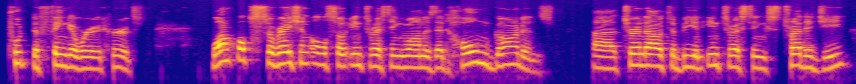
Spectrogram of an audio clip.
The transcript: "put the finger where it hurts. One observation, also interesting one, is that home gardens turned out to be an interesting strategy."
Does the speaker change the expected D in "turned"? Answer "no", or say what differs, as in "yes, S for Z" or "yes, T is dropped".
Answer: no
